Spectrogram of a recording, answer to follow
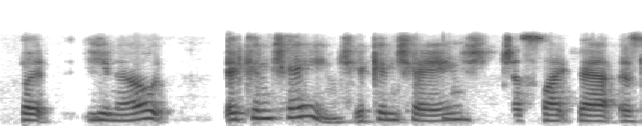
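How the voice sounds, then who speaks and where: A woman with a plain, everyday voice speaks at a fairly slow pace. Her intonation is lively. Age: 60s. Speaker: recovering alcoholic sharing her story. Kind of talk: interview testimony.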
